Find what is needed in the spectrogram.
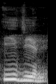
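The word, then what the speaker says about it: Aegean: इसका प्रोनाउंसिएशन क्या है? ईजीएन।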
